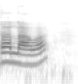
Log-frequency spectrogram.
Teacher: जीभ, तालु, दांत और ओठों के परस्पर सटाने से होता है, किंतु कहीं भी पूर्ण स्पर्श नहीं होता है। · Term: अंतस्थ वर्ण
